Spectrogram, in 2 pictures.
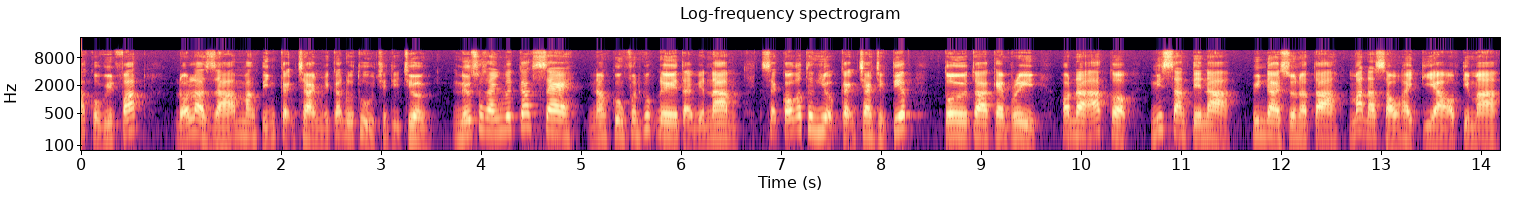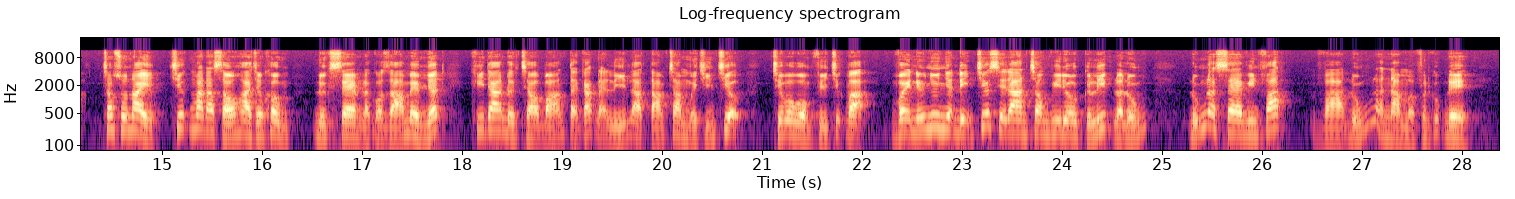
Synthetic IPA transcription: ku˧˩əvi˧ənfaː˦˥t̚ | ɗɔ˨˦laː˨˩zaː˨˦maː˧ŋt̪ï˨˦ŋ̟ka̰˧˨jŋ̟t͡ɕa˧j̟vəː˨˦jkaː˦˥k̚ɗo˨˦jt̪ʰu˧˩t͡ɕe˧nt̪ʰḭ˧˨t͡ɕɨ˨˩əŋ | ne˨˦wsɔ˨˦˥za˨˦jŋ̟vəː˨˦jkaː˦˥k̚sɛ˧na˧mkʊ˧ŋ͡mfə˧nxʊ˦˥k͡p̚ɗe˧t̪a̰ː˧˨jvi˨˩ət̚naː˧m | sɛ̰˧˥kɔ˨˦kaː˨˦˥t̪ʰɨ˧əŋhḭ˧˨ə˨wka̰˧˨jŋ̟t͡ɕa˧jŋ̟t͡ɕɨ˨˩k̚t̪i˦˥əp̚ | t̪o˧ʔo˧t̪aː˧kɛ˧mzi˧ | hɔ˧n̚ɗaː˧ʔaː˦˥kɔ˨˩p̚ni˦˥saː˧nt̪e˧naː˧hwi˧nɗaː˧jso˧naː˧t̪aː˧maː˦˥t̚ɗaː˧sa˨˦wɦa˧˩jki˧ʔaː˧˩ʔo˦˥p̚t̪i˧˩maː˧ | t͡ɕɔ˧wŋ͡mso˨˦na˨˩jt͡ɕɨ˦˥ək̚maː˦˥t̚ɗaː˧˥sa˨˦wɦaː˧jt͡ɕa˨˧˦mxə˧wŋ͡m | ɗɨ˨˩ək̚sɛ˧mlaː˨˩kɔ˨˦zaː˨˦me˨˩mɲə˦˥t̚ | xi˧ɗaː˧ŋɗɨ˨˩ək̚t͡ɕaː˨˩wɓaː˨˦nt̪a̰ː˧˨jkaː˦˥k̚ɗa̰ː˧˨jli˨˦laː˨˩t̪aː˨˦mt͡ɕa˧mːɨ˨˩əjt͡ɕi˨˦nt͡ɕḭ˧˨əw | t͡ɕɨ˧əɓaː˧wɣo˨˩mfi˨˦t͡ɕɨ˦˥ək̚ɓa̰ː˧˨n | və̰˧˨jne˨˦wɲɨ˧ɲə̰˧˨nɗḭ˧˨ŋ̟t͡ɕɨ˦˥ək̚sɛ˧ɗaː˧nt͡ɕɔ˧wŋ͡mvi˧ɗe˧o˧ki˧li˦˥p̚laː˨˩ɗʊ˨˦ŋ͡m | ɗʊ˨˦ŋ͡mlaː˨˩sɛ˧vi˧nfaː˦˥t̚ | vaː˨˩ɗʊ˨˦ŋ͡mlaː˨˩na˨˩mʔəː˧˩fə˧nxʊ˦˥k͡p̚ɗe˧

